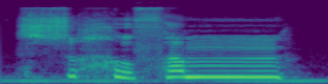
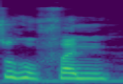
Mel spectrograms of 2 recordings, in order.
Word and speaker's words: صحفا: Suhufam. Suhufam. It's not just suhufan, but suhufam. We are pronouncing the meme, the first part of the meme there, because of the shadda on it.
